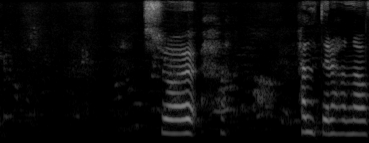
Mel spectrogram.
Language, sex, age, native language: Icelandic, female, 10, Icelandic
